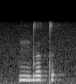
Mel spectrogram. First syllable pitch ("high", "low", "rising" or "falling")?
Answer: high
